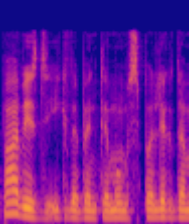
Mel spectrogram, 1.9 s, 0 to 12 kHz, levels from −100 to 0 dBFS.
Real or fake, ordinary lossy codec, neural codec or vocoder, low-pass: real; MP3, 96 kbps; none; 7.2 kHz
